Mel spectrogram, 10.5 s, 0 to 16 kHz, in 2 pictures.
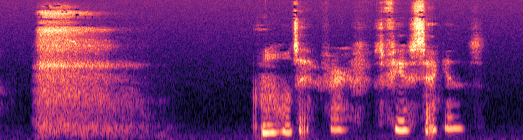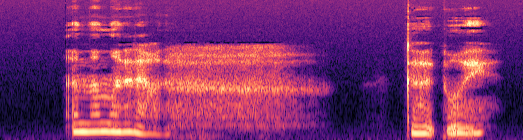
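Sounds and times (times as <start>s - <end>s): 
deep breath in: 0.3s - 1.7s, 6.9s - 9.2s
speech: 2.6s - 4.9s, 5.9s - 7.2s, 9.3s - 10.2s.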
